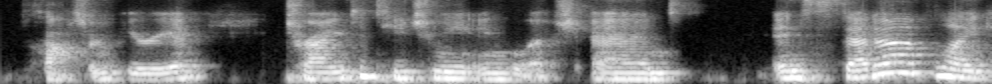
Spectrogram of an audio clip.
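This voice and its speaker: A woman's very slow voice with vocal fry and ordinary pitch variation. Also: medium pitch for a woman. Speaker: dirt biker and YouTuber. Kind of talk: podcast interview. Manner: casual, many fillers.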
